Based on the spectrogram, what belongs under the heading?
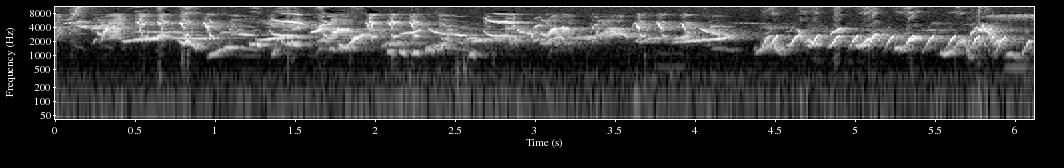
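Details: Wild white-rumped shama beside running water sings a dense, rapid medley of chattering and whistled notes, closing with a run of quick repeated downslurred whistles.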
